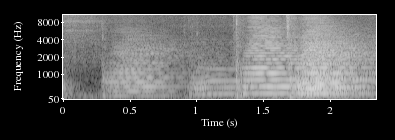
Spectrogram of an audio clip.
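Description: Sampled French horn section from Steinberg's Iconica library playing marcato, with accented attacks, demonstrating that articulation. Two notes, the second swelling louder near the end.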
